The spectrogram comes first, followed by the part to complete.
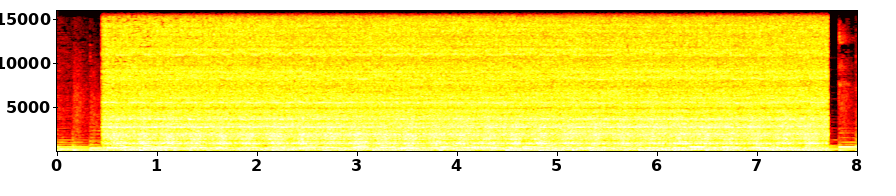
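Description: Sujata mixer-grinder blender running at full speed, churning milk, banana chunks, peanut butter and sugar into a shake. It starts about half a second in, holds a steady motor whine, and stops abruptly just before the end.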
